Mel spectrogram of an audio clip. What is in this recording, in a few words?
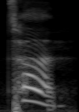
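"can", Mandarin Chinese, tone 4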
